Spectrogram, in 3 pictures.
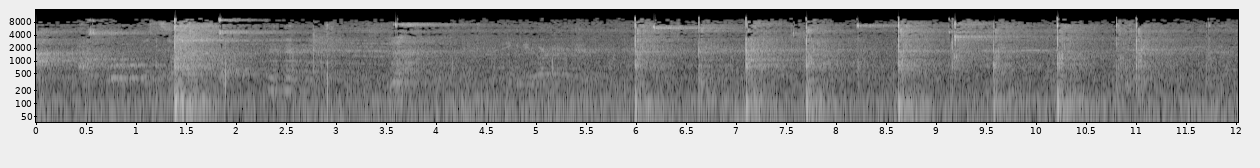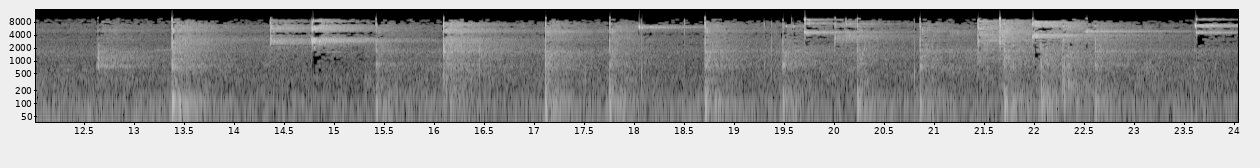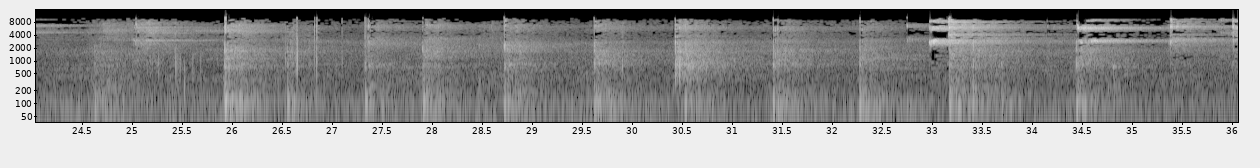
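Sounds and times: basketball bouncing on wooden court: 1.4 - 2.0, 6.0 - 11.3, 12.6 - 23.2, 24.6 - 36.0
short high squeaks: 19.7 - 20.4, 21.4 - 25.9, 32.8 - 33.6, 34.4 - 36.0.

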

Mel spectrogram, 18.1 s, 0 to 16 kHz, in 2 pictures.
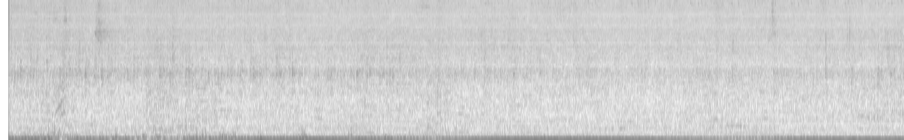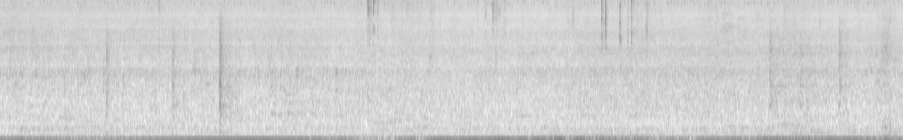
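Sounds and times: faint clicks: 9.8 - 15.6.

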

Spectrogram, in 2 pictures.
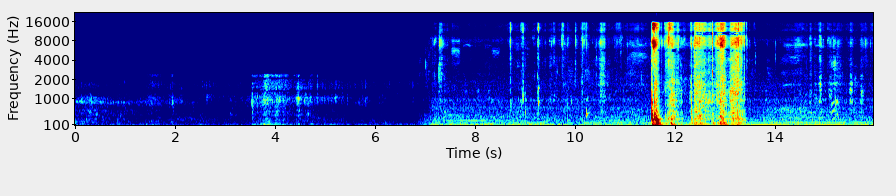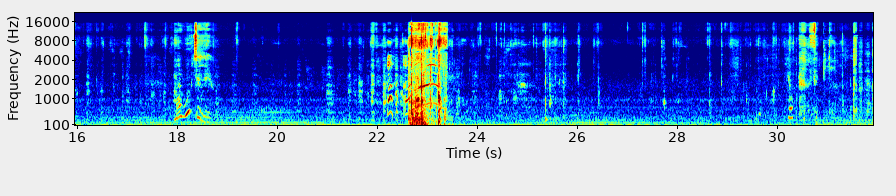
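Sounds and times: low background hum: 4.7 - 31.9.

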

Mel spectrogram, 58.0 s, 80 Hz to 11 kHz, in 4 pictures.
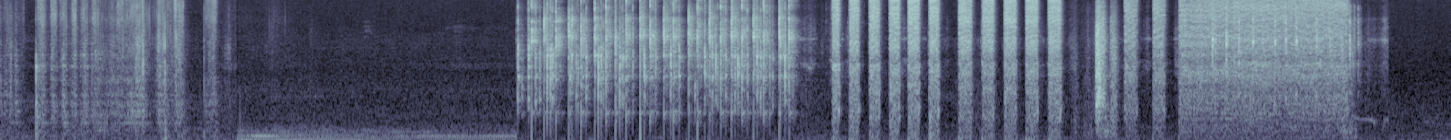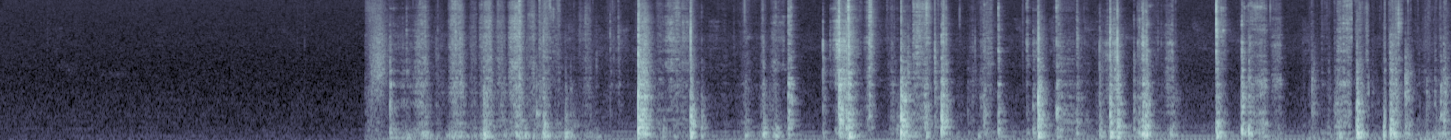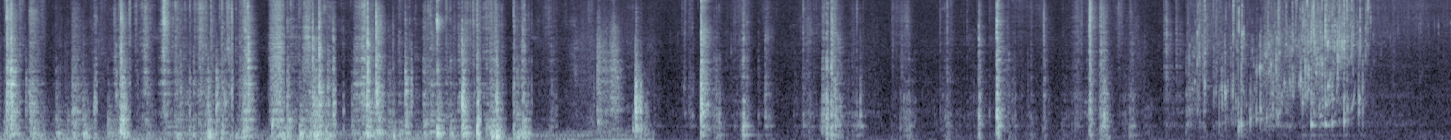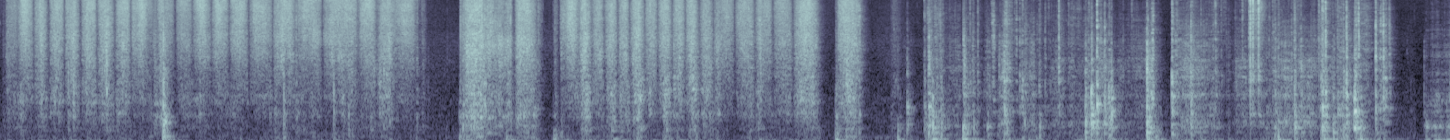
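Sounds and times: paint scraper scraping wood: 18.2 - 22.4, 23.4 - 34.1, 43.6 - 52.2.

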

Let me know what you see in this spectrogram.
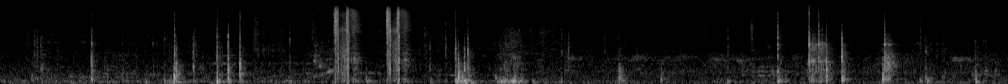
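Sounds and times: nail gun firing into wood: 3.3 - 4.2.

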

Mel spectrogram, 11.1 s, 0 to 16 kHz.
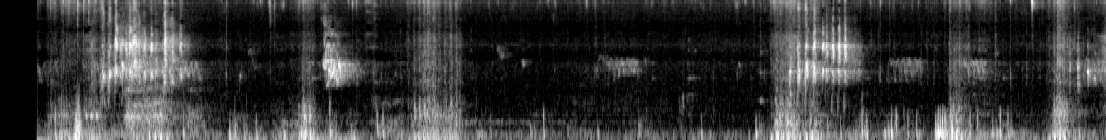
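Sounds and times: budgerigars chirping: 0.9 - 2.5, 3.2 - 3.6, 7.7 - 11.0.

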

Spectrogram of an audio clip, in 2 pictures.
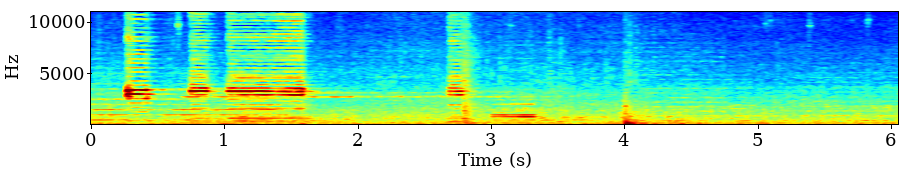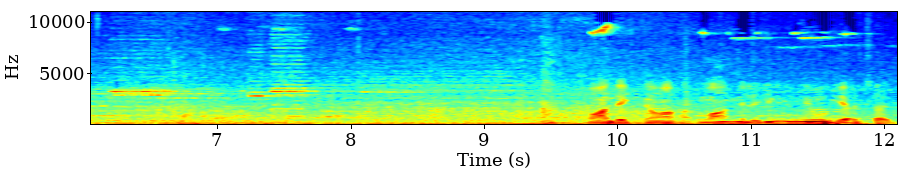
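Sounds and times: traffic passing with road noise: 0.0 - 12.0
thump: 3.9 - 4.3.

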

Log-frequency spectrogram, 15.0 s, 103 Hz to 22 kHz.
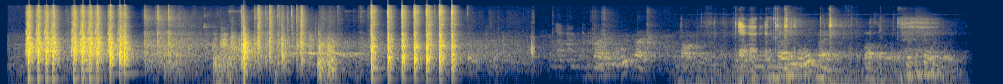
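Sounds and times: airsoft guns firing: 0.4 - 7.2.

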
